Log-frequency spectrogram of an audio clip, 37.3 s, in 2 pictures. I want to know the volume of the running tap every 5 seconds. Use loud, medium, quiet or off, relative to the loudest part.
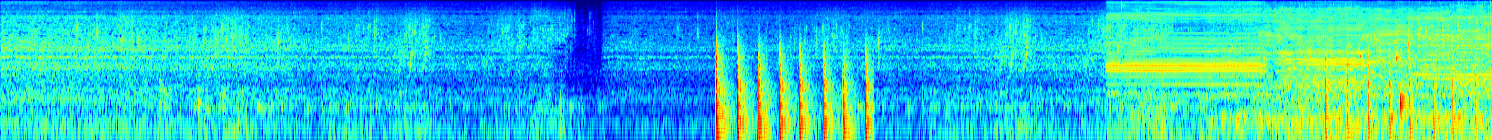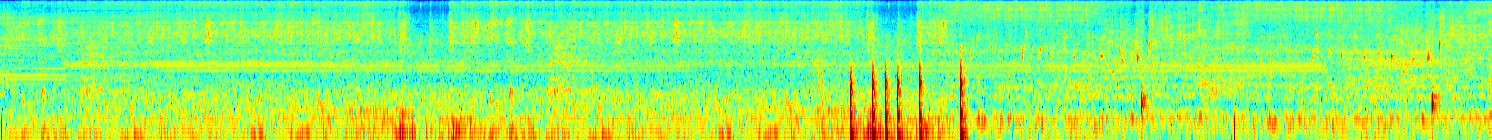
quiet, quiet, quiet, medium, loud, loud, loud, loud.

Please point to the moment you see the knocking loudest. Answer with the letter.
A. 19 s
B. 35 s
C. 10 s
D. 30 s
D.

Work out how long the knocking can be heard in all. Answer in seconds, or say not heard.
6 s.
